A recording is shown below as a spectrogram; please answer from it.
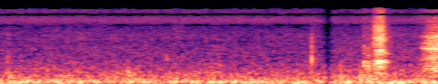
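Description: Near silence, with one faint short sound near the end.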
